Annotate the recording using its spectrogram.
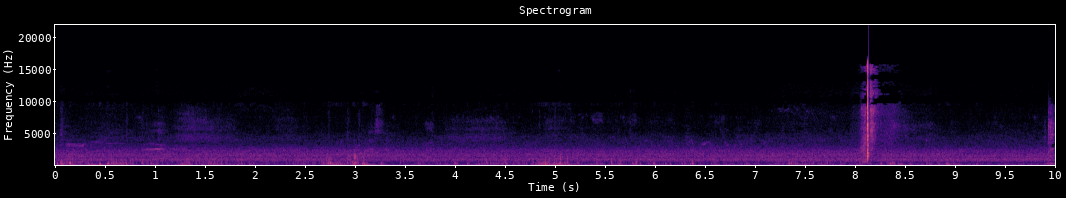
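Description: Wind noise on the microphone, then a single sharp crack late on as a golf driver strikes the ball off the tee.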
